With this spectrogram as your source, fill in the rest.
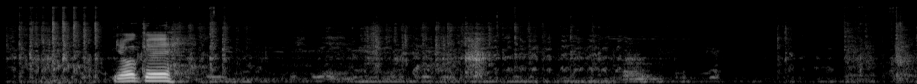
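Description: Pigeons newly brought from Layyah coo softly in the background while someone talks over them, with one brief louder bird call near the start.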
